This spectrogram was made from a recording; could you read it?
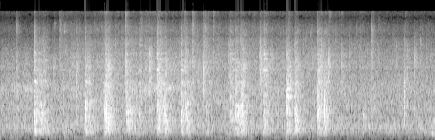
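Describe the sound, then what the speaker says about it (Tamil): Onions fry in plenty of oil over high heat for Madras-style prawn thokku, with a constant close sizzle broken by repeated rhythmic scraping strokes of a spoon stirring the pan. "வெங்காயத்தை ஸ்பீடாக வச்சுட்டு எண்ணெய் தளர ஊற்றி நல்லா ஸ்பீடில் வச்சுருக்கேன்"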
